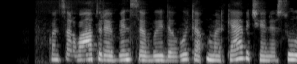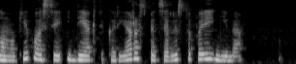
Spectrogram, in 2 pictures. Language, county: Lithuanian, Vilnius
